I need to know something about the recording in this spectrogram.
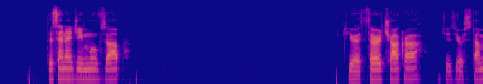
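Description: A middle-aged man speaks calmly and slowly into a close microphone, with long pauses.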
